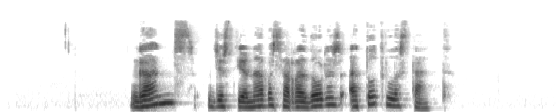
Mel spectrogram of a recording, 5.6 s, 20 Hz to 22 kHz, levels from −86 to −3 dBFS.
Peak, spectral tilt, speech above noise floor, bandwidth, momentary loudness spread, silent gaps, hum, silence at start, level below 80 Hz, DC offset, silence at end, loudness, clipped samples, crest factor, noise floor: -6 dBFS; -5 dB/octave; 55 dB; 11.5 kHz; 11 LU; none; none; 1.3 s; -76 dBFS; under 0.1%; 1.15 s; -25 LUFS; under 0.1%; 22 dB; -80 dBFS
